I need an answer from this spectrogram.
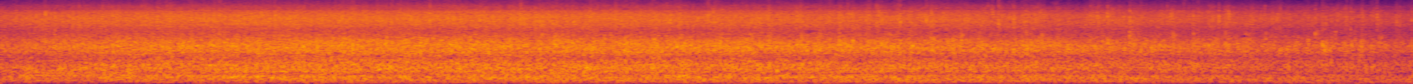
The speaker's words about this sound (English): Give the Lord a big hand of praise.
